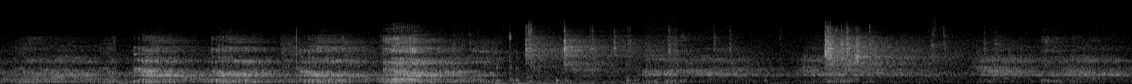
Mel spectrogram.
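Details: Fallow deer bucks during the autumn rut in a forest, herd including albino and melanistic animals; a run of deep, harmonic groans in quick bursts, then scattered sharp knocks and clatters, possibly from fighting.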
